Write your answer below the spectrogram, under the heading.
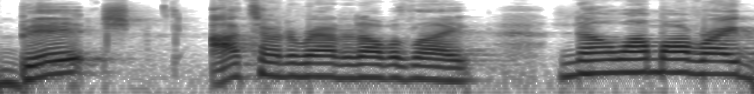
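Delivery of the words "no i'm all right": put-on female-sounding voice, higher pitch. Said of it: "I thought I sounded like her".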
